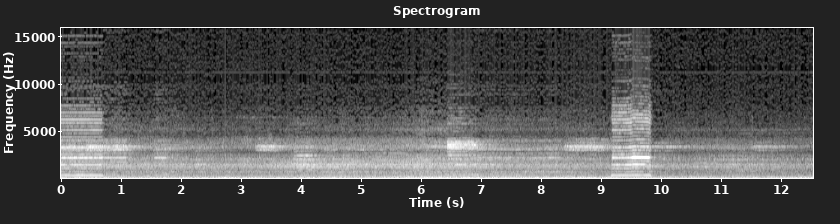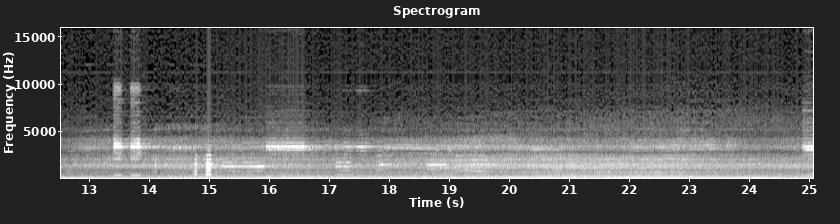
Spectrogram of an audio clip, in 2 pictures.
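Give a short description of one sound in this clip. Traffic hums steadily all around.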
